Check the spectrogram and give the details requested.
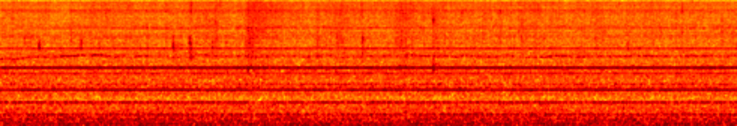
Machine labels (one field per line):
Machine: pump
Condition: abnormal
